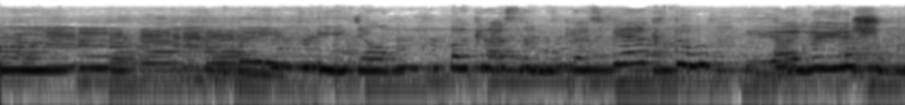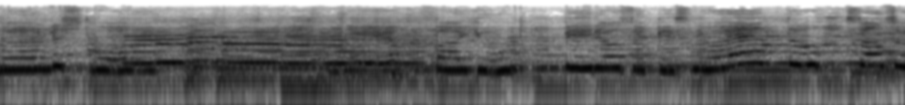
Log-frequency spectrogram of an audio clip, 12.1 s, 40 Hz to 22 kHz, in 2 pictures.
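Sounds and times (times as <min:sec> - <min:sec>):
child singing into a microphone: 0:00.0 - 0:00.6, 0:01.4 - 0:07.2, 0:08.2 - 0:12.0
backing track: 0:00.0 - 0:12.0.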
